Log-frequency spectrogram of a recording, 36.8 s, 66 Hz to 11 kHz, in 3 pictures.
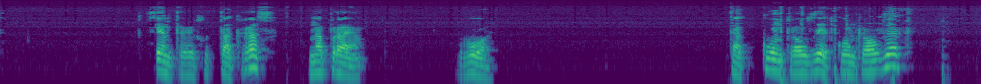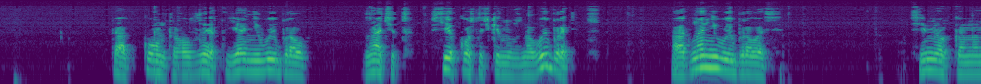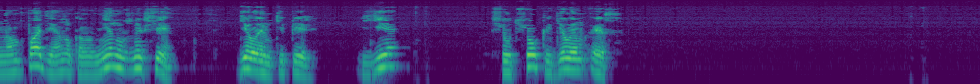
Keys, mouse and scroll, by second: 10.1 ctrl+z, 10.9 ctrl+z, 14.6 ctrl+z, 17.0 click, 18.4 middle click, 20.3 shift+click, 21.0 shift+click, 24.9 KP_7, 29.3 e, 31.5 s.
